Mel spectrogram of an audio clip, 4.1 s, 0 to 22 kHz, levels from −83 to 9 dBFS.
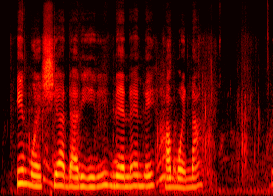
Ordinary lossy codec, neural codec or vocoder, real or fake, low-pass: none; codec, 44.1 kHz, 7.8 kbps, Pupu-Codec; fake; none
